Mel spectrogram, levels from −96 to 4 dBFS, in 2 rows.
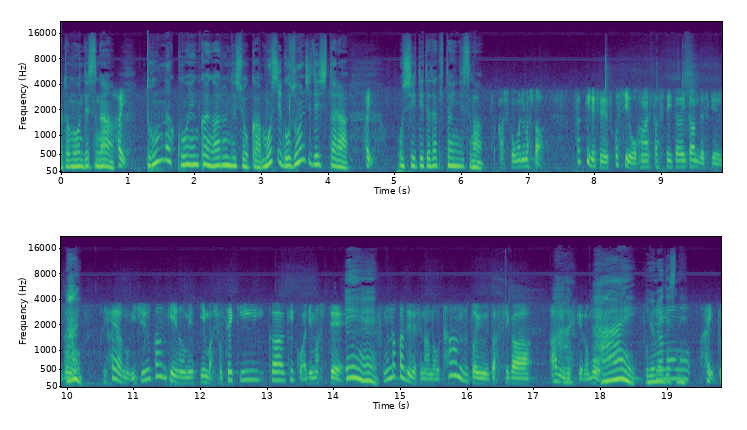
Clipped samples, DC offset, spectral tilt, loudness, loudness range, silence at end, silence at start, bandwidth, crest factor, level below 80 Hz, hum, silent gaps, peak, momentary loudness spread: under 0.1%; under 0.1%; -5 dB/octave; -23 LUFS; 4 LU; 0 s; 0 s; 16.5 kHz; 18 dB; -54 dBFS; none; none; -6 dBFS; 9 LU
